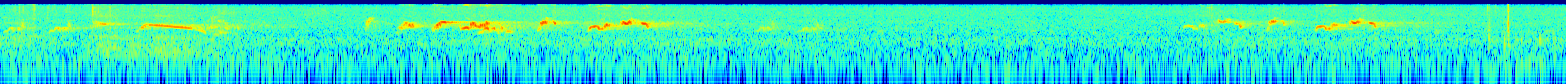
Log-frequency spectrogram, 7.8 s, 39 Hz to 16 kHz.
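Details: A big, dark-bibbed red-whiskered bulbul sings as a decoy bird while trapping on 31 January 2019, giving clusters of quick, bright warbling notes that rise and fall, then a pause before another short phrase.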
